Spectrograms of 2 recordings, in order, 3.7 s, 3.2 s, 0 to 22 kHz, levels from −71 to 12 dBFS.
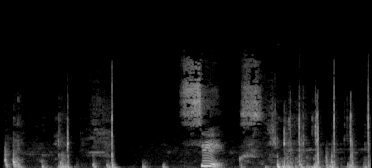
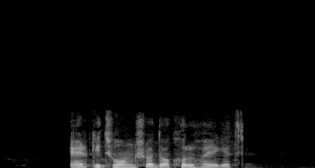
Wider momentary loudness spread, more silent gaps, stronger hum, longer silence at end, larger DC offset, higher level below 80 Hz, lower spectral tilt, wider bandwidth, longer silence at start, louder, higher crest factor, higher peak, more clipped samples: first, 17 LU vs 7 LU; neither; neither; second, 0 s vs 0.7 s; neither; first, -44 dBFS vs -60 dBFS; second, -4 dB/octave vs -6.5 dB/octave; first, 15 kHz vs 7.8 kHz; second, 0.05 s vs 0.7 s; about the same, -19 LUFS vs -17 LUFS; about the same, 20 dB vs 16 dB; about the same, 0 dBFS vs -2 dBFS; neither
